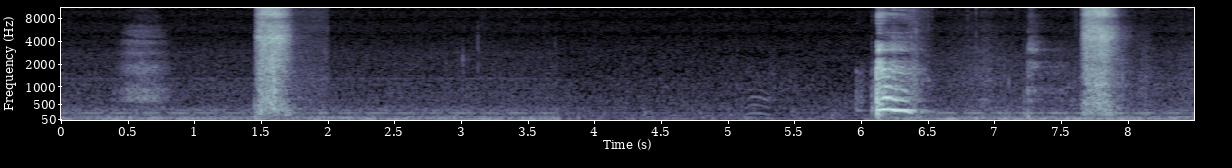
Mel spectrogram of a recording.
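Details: Three sharp, explosive sneezes in quick succession with quiet breaths between; an intense sneezing fit in an adult, who suspects a new allergy, possibly to dust.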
